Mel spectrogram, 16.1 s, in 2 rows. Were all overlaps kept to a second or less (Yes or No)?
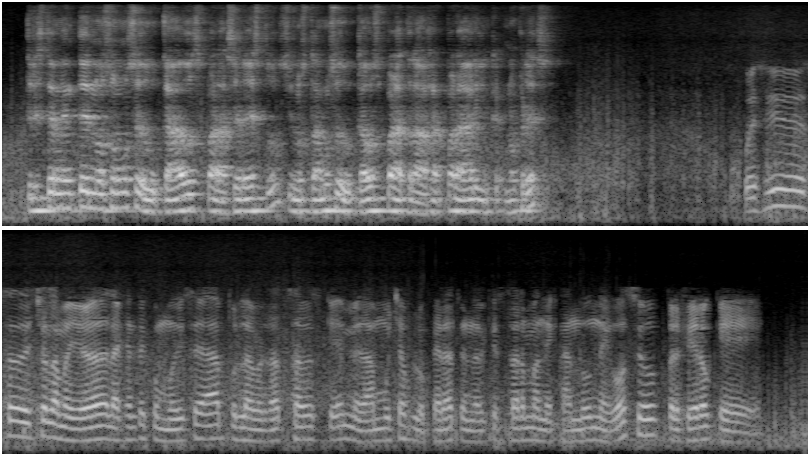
Yes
